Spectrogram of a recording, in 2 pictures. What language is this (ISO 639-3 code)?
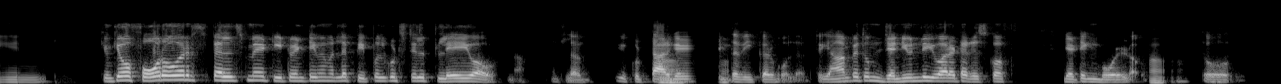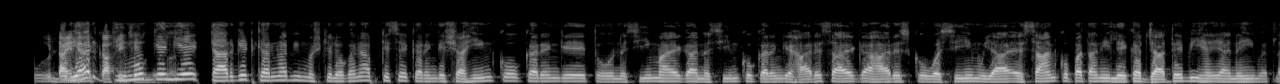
urd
